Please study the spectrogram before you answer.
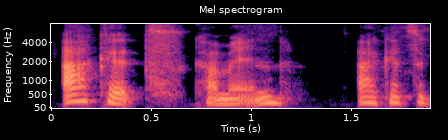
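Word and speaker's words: agad: a g a d it sounds like it's spelled a c a t but it's a g a d so both the g and the d have become unvoiced because they're not in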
